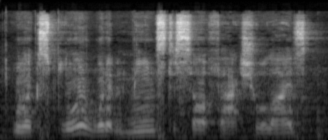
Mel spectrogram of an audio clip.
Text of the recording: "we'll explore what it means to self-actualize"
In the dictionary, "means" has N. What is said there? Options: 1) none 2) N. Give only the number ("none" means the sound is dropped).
2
